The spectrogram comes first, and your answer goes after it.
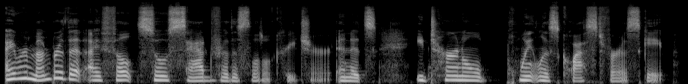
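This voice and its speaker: A woman's voice: mid-range voice, unhurried, no echo, clean studio sound, natural voice. A woman playing an anxious, wry young space castaway recording an audio drama log, confiding and hesitant as she corrects herself. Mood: wistful. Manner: hesitant, self-correcting, rambling, dryly wry. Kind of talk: audio drama monologue, confiding diary narration.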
